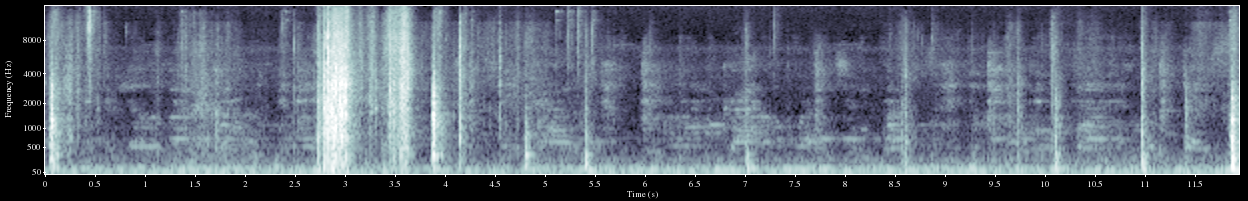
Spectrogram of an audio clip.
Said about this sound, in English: shuffle the cards again to catch your energy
